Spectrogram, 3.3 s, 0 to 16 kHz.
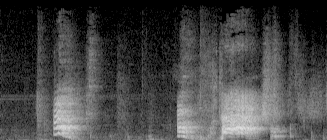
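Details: Shiba Inu puppy, a newly arrived youngster noted on November 6, gives a short sharp yelping bark, then after a pause a longer doubled bark-whine with a brief upward squeal, all in a quiet indoor setting.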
